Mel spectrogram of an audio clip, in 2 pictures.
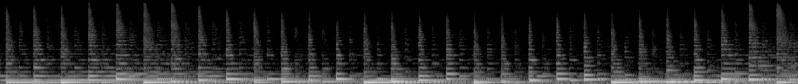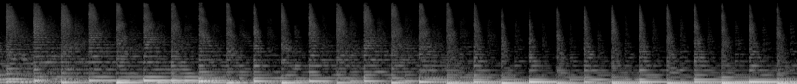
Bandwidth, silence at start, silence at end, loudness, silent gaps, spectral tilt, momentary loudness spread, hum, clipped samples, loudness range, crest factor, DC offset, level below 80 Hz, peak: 18.5 kHz; 0 s; 0 s; -24 LUFS; none; -7.5 dB/octave; 6 LU; none; under 0.1%; 2 LU; 14 dB; under 0.1%; -28 dBFS; -8 dBFS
